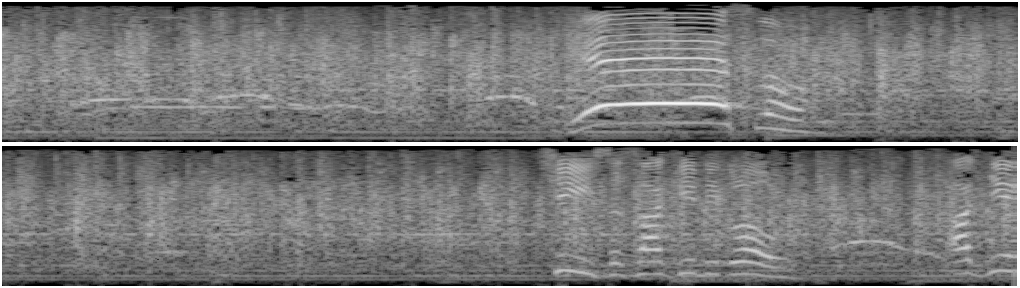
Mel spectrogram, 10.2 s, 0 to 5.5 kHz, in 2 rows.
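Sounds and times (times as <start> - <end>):
audience of believers clapping and cheering at a worship service: 0.0 - 10.1
faint whoops and voices: 0.3 - 3.6, 9.3 - 9.8
speech: 8.1 - 9.2, 9.8 - 10.1.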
